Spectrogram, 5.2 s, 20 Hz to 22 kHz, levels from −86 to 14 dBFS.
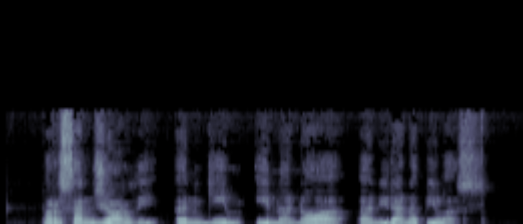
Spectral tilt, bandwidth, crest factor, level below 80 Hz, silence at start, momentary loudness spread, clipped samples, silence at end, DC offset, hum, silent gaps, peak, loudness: -5 dB/octave; 11.5 kHz; 18 dB; -62 dBFS; 0.45 s; 10 LU; under 0.1%; 0.4 s; under 0.1%; none; none; -8 dBFS; -25 LUFS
